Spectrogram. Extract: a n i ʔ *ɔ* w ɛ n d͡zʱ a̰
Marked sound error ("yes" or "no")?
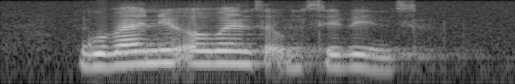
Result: no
